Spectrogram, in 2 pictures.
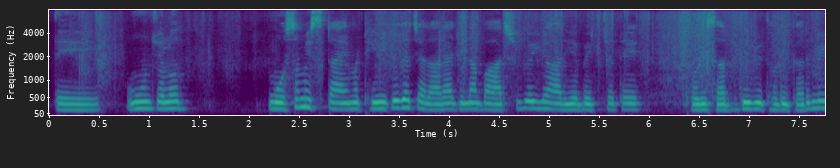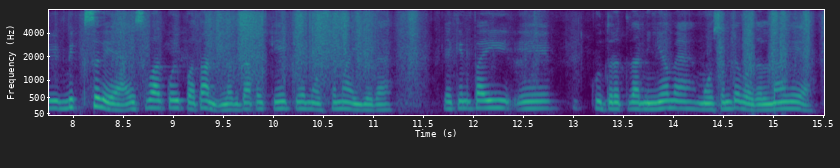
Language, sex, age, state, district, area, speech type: Dogri, female, 30-45, Jammu and Kashmir, Samba, urban, spontaneous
